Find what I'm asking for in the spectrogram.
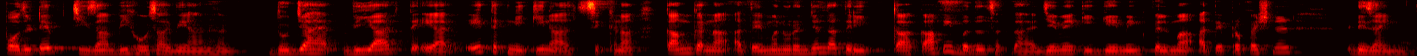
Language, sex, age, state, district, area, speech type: Punjabi, male, 18-30, Punjab, Jalandhar, urban, spontaneous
